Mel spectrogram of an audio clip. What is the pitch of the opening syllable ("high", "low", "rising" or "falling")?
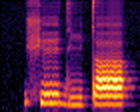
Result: high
